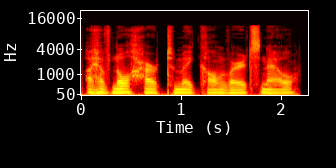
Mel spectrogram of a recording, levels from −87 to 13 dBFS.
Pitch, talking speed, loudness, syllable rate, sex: 105 Hz, 210 wpm, -17 LUFS, 4.3 syllables/s, male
